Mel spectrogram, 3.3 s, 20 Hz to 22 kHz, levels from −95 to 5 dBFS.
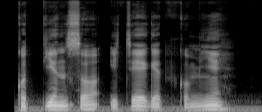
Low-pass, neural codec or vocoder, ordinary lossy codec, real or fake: none; vocoder, 44.1 kHz, 128 mel bands every 512 samples, BigVGAN v2; none; fake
